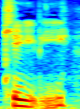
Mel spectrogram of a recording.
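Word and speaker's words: Cady: Duval, after Katie introduces herself and she says, "It's pronounced like Katie."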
